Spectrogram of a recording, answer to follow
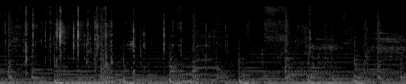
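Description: Foil trading-card booster pack crinkling in the hands as the cards are pulled out of it, a run of small sharp crackles and clicks, over steady background music.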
